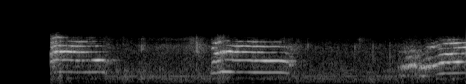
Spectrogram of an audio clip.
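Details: Pet cat talking, giving three drawn-out harmonic meows at roughly one-and-a-half-second gaps, the last one sliding upward in pitch; quiet indoor background between calls.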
